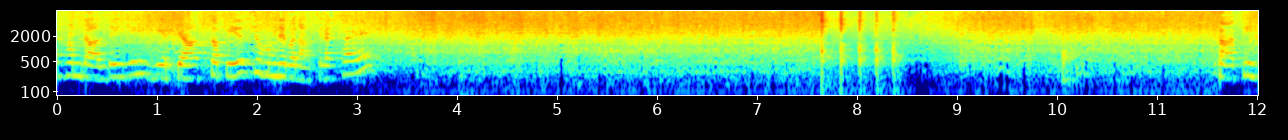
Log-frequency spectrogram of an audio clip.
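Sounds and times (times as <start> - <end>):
chicken sizzling in hot oil: 0.0 - 12.0
sharp utensil taps: 7.6 - 8.5.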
